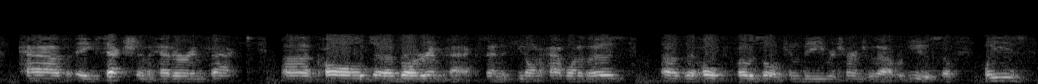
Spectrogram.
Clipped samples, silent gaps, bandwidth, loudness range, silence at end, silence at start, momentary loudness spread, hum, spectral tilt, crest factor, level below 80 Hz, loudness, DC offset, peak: under 0.1%; none; 4.4 kHz; 4 LU; 0.15 s; 0.2 s; 15 LU; none; -8.5 dB/octave; 20 dB; -72 dBFS; -27 LUFS; under 0.1%; -8 dBFS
